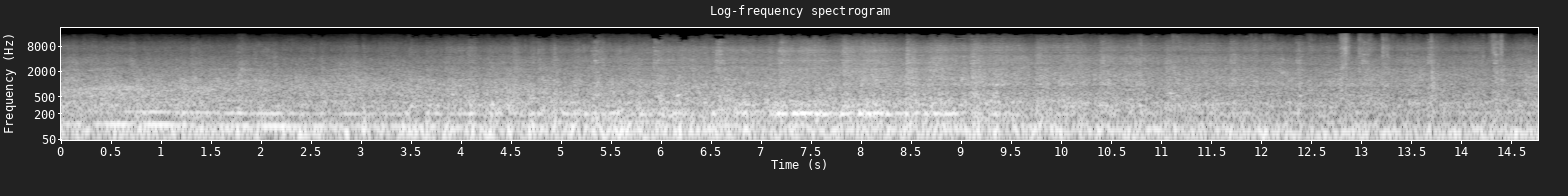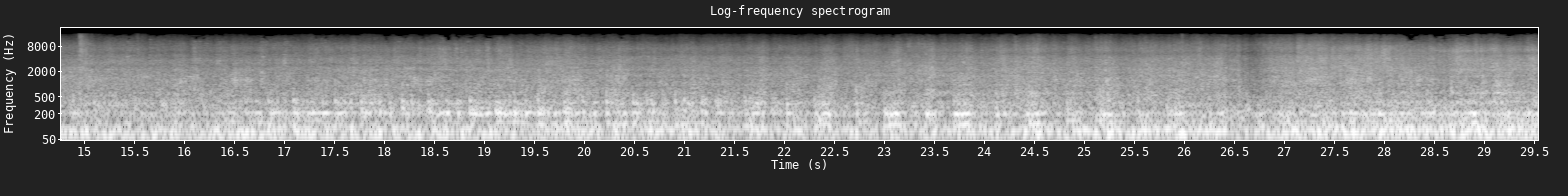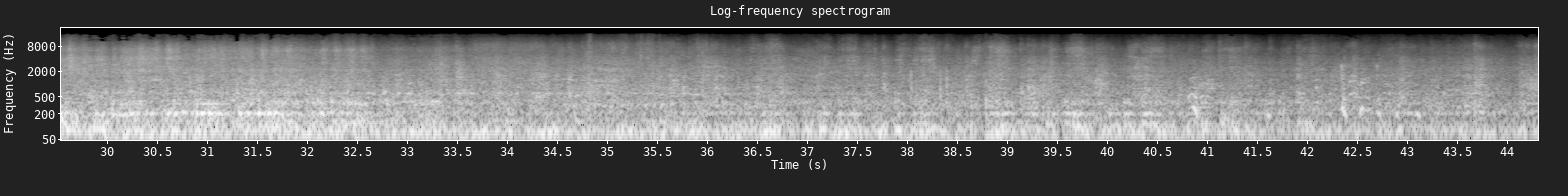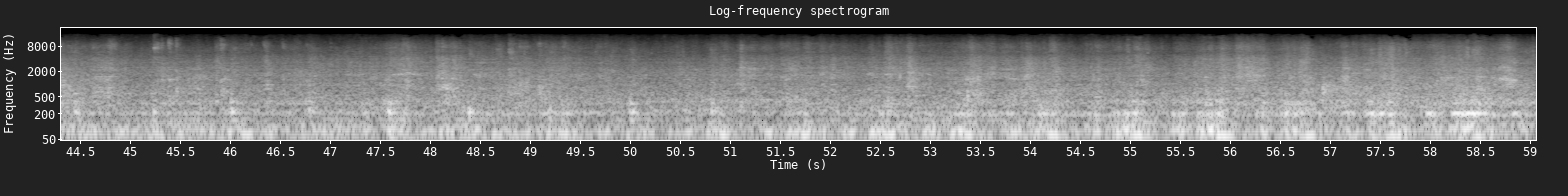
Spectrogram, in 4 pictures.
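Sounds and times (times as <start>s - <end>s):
steel wheels rumbling on rail: 0.0s - 59.0s
wheels clacking over rail joints: 0.0s - 59.0s.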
